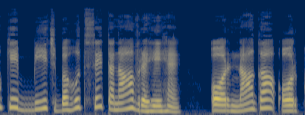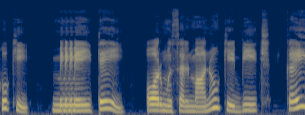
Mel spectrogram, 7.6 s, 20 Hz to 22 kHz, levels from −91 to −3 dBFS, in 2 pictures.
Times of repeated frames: 0.31-0.43, 4.59-4.78

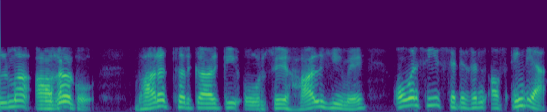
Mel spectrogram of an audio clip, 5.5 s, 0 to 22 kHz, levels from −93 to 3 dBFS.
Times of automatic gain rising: none

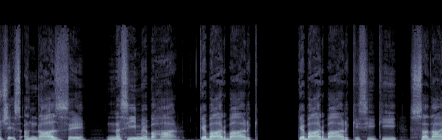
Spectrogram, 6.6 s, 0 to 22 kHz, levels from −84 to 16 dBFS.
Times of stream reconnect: 3.86-5.33

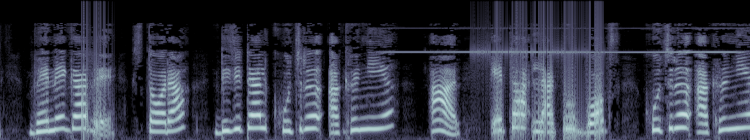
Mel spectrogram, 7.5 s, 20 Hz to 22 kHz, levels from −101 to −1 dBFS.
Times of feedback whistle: 3.73-7.51

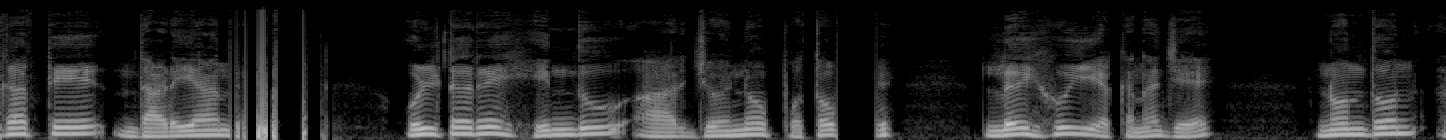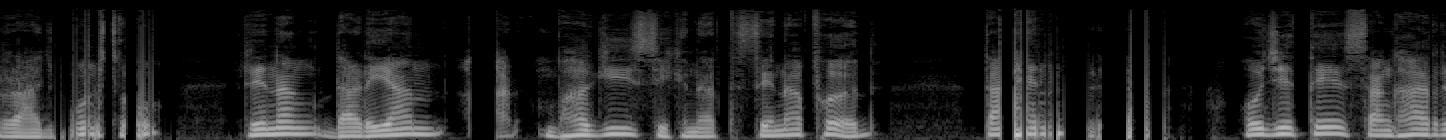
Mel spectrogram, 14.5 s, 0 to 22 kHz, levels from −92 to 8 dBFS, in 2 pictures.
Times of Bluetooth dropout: 1.15-1.70, 4.18-4.43, 7.50-8.12, 9.57-9.78, 12.22-13.31

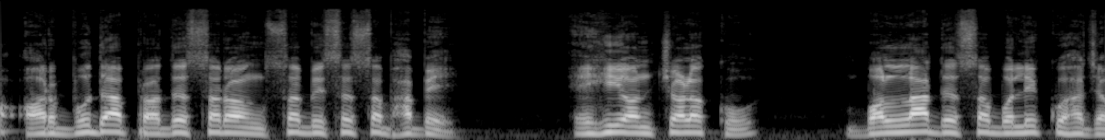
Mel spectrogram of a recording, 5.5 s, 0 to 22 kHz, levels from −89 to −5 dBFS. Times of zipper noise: none

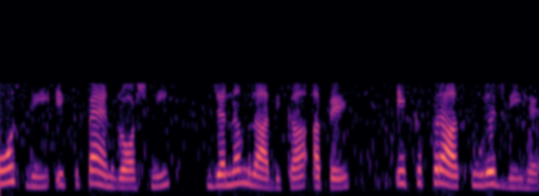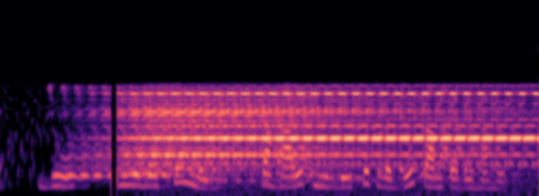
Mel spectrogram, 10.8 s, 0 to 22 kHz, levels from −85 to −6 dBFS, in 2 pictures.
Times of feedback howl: 5.97-10.78

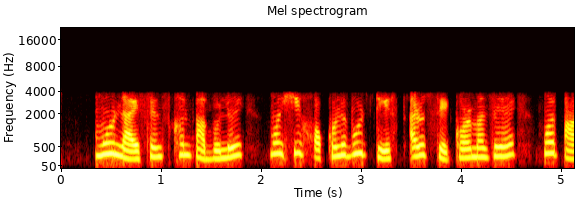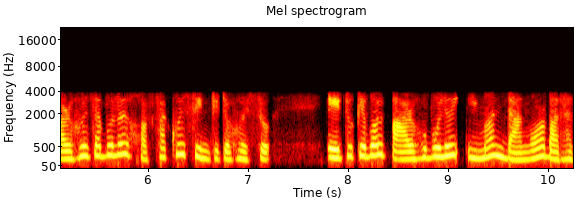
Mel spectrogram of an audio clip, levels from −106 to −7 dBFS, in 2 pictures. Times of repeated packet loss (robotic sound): none

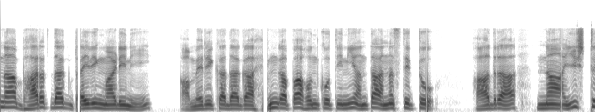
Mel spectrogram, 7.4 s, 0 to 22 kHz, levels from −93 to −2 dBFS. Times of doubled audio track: none

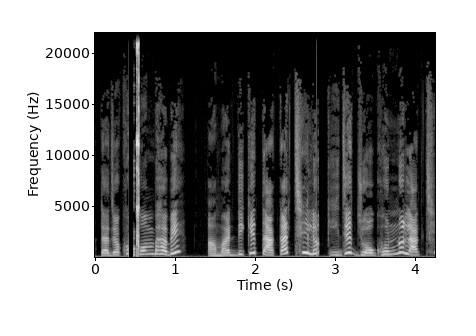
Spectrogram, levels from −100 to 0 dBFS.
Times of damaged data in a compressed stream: 0.40-0.56, 2.75-2.79

